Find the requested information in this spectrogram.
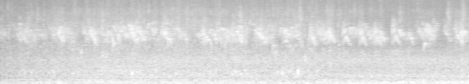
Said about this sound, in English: It has been raining like this for ages, so it seems. The house sparrows don't mind, but I do.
